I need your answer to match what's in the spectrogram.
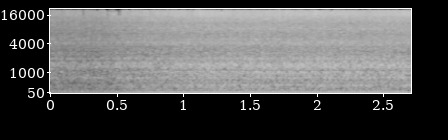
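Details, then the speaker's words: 1999 Mitsubishi Pajero Pinin/iO that cranked but got no fuel, after a high-pressure fuel pump fix, run with the bottom piece still off: smooth, even low hum with no misses or knocks; idling normally. "anyway let's see if it starts without the bottom piece oh my god it worked it's running like a"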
